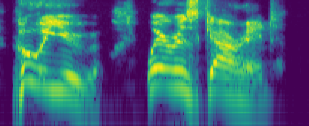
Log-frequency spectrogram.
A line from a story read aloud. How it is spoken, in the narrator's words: yells in common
